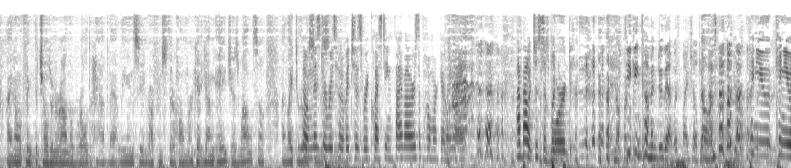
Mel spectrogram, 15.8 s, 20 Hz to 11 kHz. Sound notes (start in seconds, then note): 8.9 laughter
